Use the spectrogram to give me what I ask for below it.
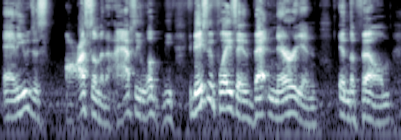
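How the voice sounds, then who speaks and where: A man's voice: mid-range voice, expressive, brisk, a little hiss or hum. A man giving a casual spoken film review, enthusiastic and rambling, with many fillers and restarts. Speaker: movie reviewer.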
